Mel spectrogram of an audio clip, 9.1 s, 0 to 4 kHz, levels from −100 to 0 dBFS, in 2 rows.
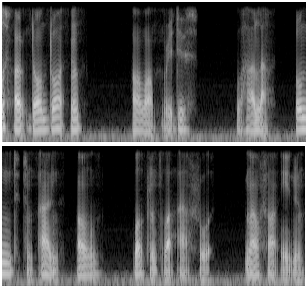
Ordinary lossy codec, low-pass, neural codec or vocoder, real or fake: none; 3.6 kHz; autoencoder, 22.05 kHz, a latent of 192 numbers a frame, VITS, trained on many speakers; fake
